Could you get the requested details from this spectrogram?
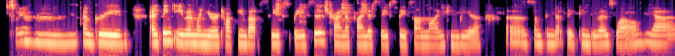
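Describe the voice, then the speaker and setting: The pace is moderate. The delivery is somewhat breathy and carries monotone, flat intonation. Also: woman, medium pitch for a woman. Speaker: podcast host. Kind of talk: casual interview chat.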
